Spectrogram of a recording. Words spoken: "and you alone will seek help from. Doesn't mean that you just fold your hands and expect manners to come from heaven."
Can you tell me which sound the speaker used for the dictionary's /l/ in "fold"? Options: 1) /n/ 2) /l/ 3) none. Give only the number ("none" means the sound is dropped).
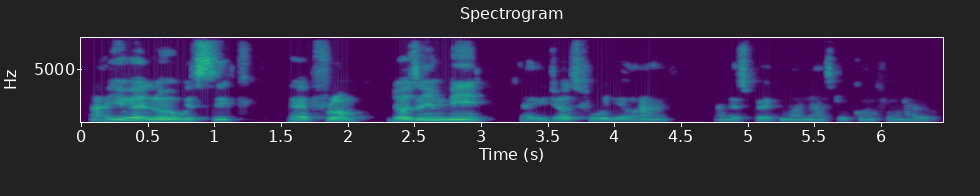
2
